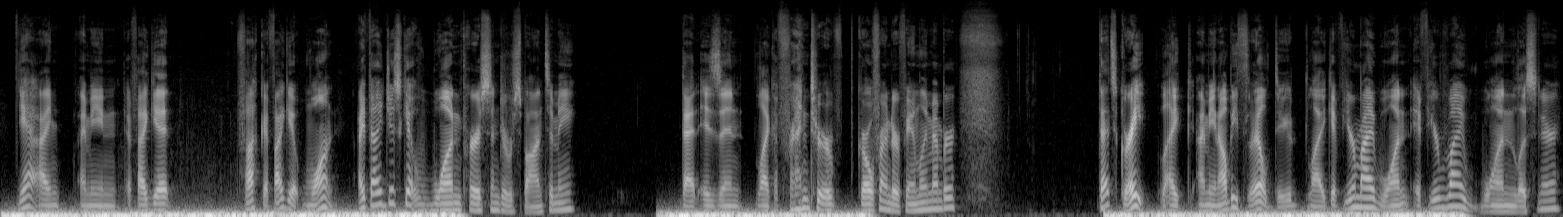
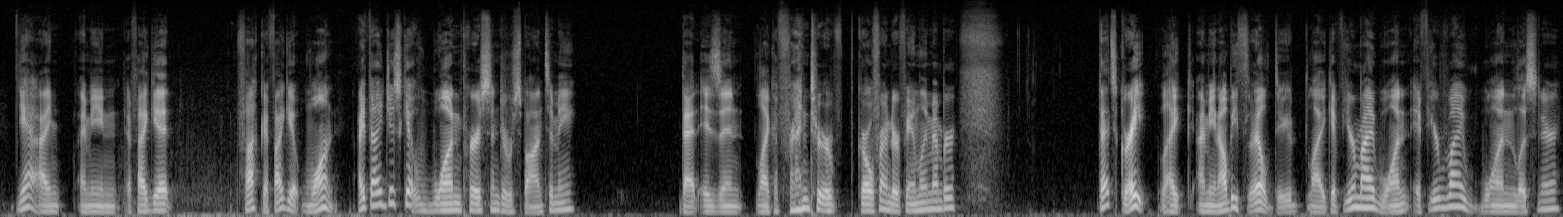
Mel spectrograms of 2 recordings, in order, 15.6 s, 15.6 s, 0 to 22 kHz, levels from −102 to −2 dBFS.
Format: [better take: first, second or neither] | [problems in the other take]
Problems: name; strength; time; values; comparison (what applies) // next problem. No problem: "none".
second | low rumble; faint; until 4.5 s, from 6.5 to 8.5 s and from 11 to 15 s; 20 dB below the speech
